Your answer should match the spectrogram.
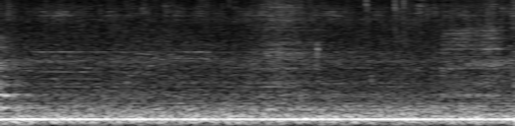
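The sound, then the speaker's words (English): A steady, low engine drone holds at an even pitch and volume throughout, like race cars running at speed as the Trump Cup race gets underway, with a faint hiss on top and no voices. “I'm gonna step on the gas.”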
